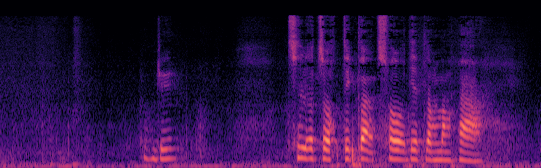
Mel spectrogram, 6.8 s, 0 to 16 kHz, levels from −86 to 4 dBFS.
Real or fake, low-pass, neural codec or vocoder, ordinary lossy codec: fake; 14.4 kHz; autoencoder, 48 kHz, 32 numbers a frame, DAC-VAE, trained on Japanese speech; MP3, 48 kbps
